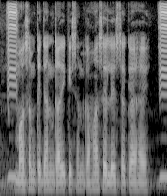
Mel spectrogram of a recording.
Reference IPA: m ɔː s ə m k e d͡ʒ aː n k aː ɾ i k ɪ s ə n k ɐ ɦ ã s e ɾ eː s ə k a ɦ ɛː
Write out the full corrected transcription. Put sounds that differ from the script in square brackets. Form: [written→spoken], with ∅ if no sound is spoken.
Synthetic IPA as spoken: m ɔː s ə m k e d͡ʒ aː n k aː ɾ i k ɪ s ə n k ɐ ɦ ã s e [ɾ→l] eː s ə k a ɦ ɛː

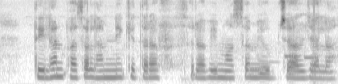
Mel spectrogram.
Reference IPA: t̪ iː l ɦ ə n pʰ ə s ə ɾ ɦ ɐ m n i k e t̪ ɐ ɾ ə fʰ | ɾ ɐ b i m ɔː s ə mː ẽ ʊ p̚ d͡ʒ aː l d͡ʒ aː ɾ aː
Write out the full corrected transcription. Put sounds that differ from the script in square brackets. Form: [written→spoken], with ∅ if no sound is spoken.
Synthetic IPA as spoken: t̪ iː l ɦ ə n pʰ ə s ə [ɾ→l] ɦ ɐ m n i k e t̪ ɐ ɾ ə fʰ | ɾ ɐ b i m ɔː s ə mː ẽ ʊ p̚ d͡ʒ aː l d͡ʒ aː [ɾ→l] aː

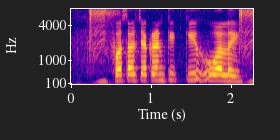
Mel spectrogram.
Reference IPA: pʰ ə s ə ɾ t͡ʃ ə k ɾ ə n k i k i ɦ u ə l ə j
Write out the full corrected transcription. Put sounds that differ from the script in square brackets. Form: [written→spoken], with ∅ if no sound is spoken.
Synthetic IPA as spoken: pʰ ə s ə [ɾ→l] t͡ʃ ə k ɾ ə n k i k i ɦ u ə l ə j

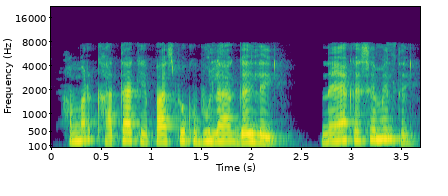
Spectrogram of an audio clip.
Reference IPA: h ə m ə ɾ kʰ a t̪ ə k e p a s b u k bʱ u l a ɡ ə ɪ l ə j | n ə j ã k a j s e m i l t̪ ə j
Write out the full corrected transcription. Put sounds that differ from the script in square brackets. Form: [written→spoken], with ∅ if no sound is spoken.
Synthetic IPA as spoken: h ə m ə ɾ kʰ a t̪ [ə→a] k e p a s b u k bʱ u l a ɡ ə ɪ l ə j | n ə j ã k [a→ə] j s e m i l t̪ ə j

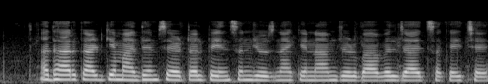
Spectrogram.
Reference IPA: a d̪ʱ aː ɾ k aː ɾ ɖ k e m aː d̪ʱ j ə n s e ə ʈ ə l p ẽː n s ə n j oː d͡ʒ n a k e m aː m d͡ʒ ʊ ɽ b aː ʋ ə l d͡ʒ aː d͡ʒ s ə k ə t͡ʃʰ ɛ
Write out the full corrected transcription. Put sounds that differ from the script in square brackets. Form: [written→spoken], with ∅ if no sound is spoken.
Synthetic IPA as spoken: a d̪ʱ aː ɾ k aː ɾ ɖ k e m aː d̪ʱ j ə [n→m] s e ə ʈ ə l p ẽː n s ə n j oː d͡ʒ n a k e [m→n] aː m d͡ʒ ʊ ɽ b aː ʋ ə l d͡ʒ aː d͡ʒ s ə k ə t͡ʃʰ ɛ

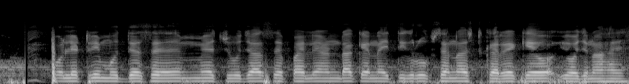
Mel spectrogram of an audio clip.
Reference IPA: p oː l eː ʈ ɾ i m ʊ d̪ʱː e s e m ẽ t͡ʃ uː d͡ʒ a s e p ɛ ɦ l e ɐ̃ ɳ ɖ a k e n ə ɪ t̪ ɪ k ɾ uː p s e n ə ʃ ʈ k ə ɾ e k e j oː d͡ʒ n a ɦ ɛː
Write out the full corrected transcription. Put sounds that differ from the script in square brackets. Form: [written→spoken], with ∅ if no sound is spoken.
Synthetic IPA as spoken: p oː l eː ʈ ɾ i m ʊ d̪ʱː e s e m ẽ t͡ʃ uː d͡ʒ a s e p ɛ ɦ l e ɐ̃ ɳ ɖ a k e n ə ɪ t̪ ɪ k ɾ uː p s e n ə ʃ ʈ k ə ɾ e k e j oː d͡ʒ n a ɦ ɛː

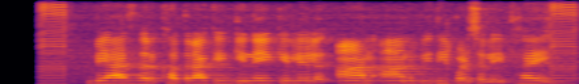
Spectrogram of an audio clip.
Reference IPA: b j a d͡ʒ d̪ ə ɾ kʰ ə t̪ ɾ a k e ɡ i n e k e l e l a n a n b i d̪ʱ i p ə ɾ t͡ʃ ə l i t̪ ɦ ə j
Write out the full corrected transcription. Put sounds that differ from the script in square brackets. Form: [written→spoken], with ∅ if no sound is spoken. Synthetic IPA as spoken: b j a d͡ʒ d̪ ə ɾ kʰ ə t̪ ɾ a k e ɡ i n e k e l e l a n a n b i d̪ʱ i p ə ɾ t͡ʃ ə l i t̪ ɦ ə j

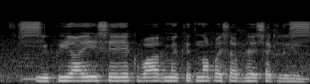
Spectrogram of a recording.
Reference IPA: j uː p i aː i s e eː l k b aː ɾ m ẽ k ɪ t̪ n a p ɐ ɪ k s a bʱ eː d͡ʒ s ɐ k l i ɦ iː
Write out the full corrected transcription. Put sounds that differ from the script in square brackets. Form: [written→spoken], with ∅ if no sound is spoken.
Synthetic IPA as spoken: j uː p i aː i s e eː [l→∅] k b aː ɾ m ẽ k ɪ t̪ n a p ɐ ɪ [k→∅] s a bʱ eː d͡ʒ s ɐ k l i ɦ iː

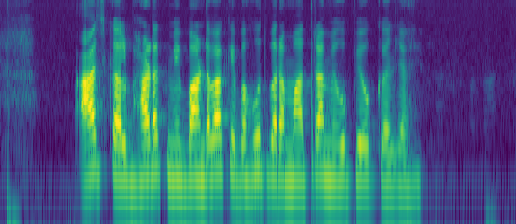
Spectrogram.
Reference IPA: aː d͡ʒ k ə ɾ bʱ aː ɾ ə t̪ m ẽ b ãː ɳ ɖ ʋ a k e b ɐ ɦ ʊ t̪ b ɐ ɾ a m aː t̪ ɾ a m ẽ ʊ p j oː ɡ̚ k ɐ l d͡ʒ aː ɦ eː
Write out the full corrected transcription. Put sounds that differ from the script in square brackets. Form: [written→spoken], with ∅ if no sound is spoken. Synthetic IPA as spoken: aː d͡ʒ k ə [ɾ→l] bʱ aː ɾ ə t̪ m ẽ b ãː ɳ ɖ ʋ a k e b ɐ ɦ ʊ t̪ b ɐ ɾ a m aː t̪ ɾ a m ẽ ʊ p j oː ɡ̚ k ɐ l d͡ʒ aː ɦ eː

